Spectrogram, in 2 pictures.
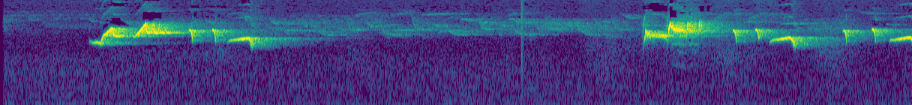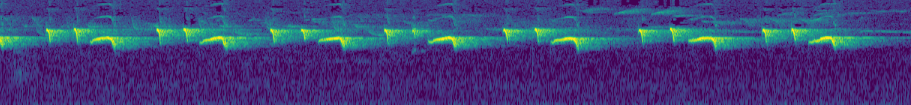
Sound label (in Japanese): kibitaki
